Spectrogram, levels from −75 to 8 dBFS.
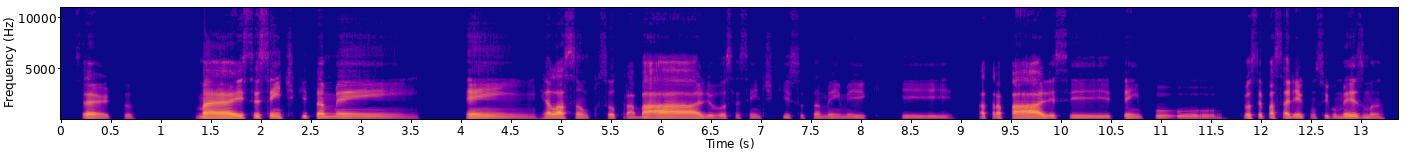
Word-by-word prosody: Certo. 115 -3 -2 0.6
Mas 140 -1 +6
você 150 +2 -1
sente 155 +1 -3
que 160 - -8
também 140 -5 -3 0.4
tem 130 -2 -2
relação 125 0 +1
com - - -37
o - - -31
seu 120 - -6
trabalho, 135 +5 +3
você 125 0 -11
sente 125 0 -18
que 130 - -16
isso 125 +1 -18
também 120 0 -12
meio 120 -1 -13 0.3
que 115 -2 -14 0.2
atrapalha 130 +3 +2
esse 115 -2 -9
tempo 115 -2 -10 0.2
que - - -49
você 115 -1 -3
passaria 115 0 -2
consigo 115 0 -15
mesma? 130 -2 -2
125 Hz, 120 wpm, -19 LUFS, 115-135 Hz, 0.6 s, Mas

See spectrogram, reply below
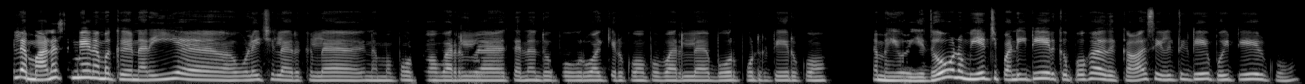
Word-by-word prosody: இல்ல, 335 0 +7
மனசுமே 310 +6 +6
நமக்கு 260 -4 +2
நெறைய 220 +6 +1 0.7
உளைச்சலா 210 +1 -3
இருக்குல்ல? 190 0 -6 0.5
நம்ம 185 0 -3
போட்டோம் 190 -1 -6
வரலை. 190 0 -1 0.3
தென்னந்தோப்பு 190 -1 -5
உருவாக்கியிருக்கோம், 190 0 -4
அப்போ 185 +1 -8
வரல. 185 +1 -3 0.2
போர் 185 -1 -2
போட்டுக்கிட்டே 190 0 -6
இருக்கோம். 185 +1 -5 0.5
நம்ம 205 -2 +3
எ - - +1
ஓ - - 0 0.2
ஏதோ 195 +9 +2
ஒண்ணு 315 -3 +4
முயற்சி 260 +1 +4
பண்ணிட்டே 235 +5 +1
இருக்க 225 -2 -3
போக, 225 +2 -2
அது 210 -3 0
காசு 230 +8 -1
இழுத்துக்கிட்டே 230 +3 -1 0.2
போயிட்டே 220 +2 -1
இருக்கும். 185 -3 -8
195 Hz, 140 wpm, -22 LUFS, 185-230 Hz, 0.7 s, இல்ல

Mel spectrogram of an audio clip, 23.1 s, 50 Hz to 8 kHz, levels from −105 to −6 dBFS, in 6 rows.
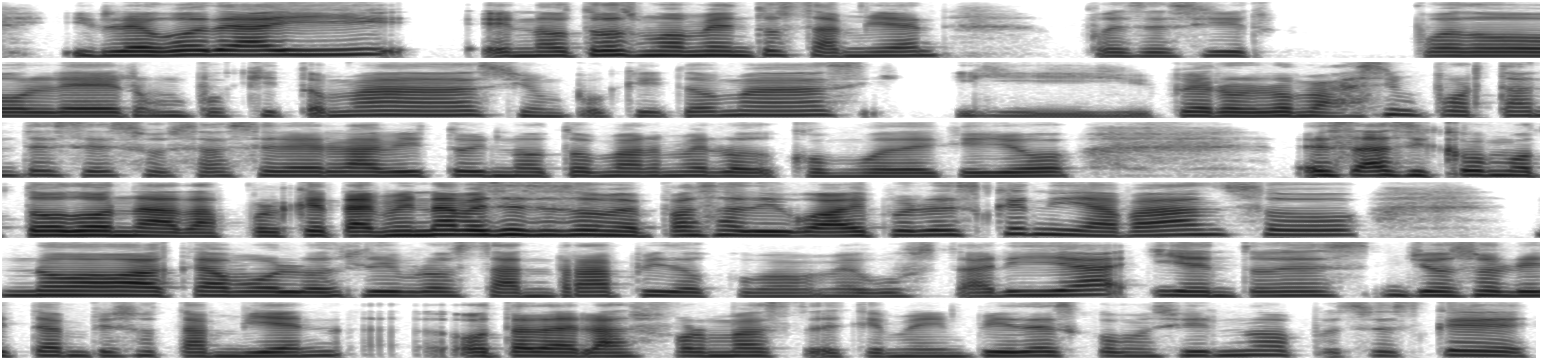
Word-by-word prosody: Y - - -6
luego 210 +3 +5
de 240 - +4
ahí, 240 +3 +3
en 190 +2 -3
otros 225 +3 +1
momentos 220 0 +1
también, 200 +2 -3 0.3
pues 185 - -7
decir, 185 +1 -7 0.4
puedo 195 -1 -1
leer 190 0 0
un 190 0 -6
poquito 185 +1 -10
más 225 +1 -1
y - - -4
un 180 - -8
poquito 200 +2 -8
más 225 0 -2 0.2
y 95 -1 -12
pero 195 -2 0
lo 200 +1 +1
más 180 +1 -5
importante 215 -2 -5
es 215 - -11
eso, 210 +1 -7
es 195 - -14
hacer 195 +2 -5
el 205 0 0
hábito 200 +1 0
y - - -2
no 195 -1 -4
tomármelo 195 -1 -2
como 175 -1 -6
de 170 0 -2
que 180 - -4
yo 190 +1 0 0.6
es 220 +1 +1
así 215 0 +4
como 220 0 +1
todo 220 0 +6
o - - +6
nada. 190 -4 +5
Porque 195 +5 0
también 215 +3 +7
a 245 - +10
veces 240 0 +6
eso 235 +1 +4
me 210 -2 +3
pasa, 220 +4 0
digo: 205 -2 +3
"Ay, 195 +1 +6
pero 225 +1 0
es 235 - -6
que 285 - -1
ni 255 -5 +1
avanzo, 240 +3 +1 0.4
no 220 +1 +4
acabo 210 -1 +3
los 195 +1 0
libros 200 -1 -1
tan 175 -1 -2
rápido 200 0 -1
como 175 -1 -9
me 175 0 -7
gustaría". 215 +8 -1
Y 220 - -1
entonces, 200 +1 -3
yo 210 -1 0
solita 205 0 0
empiezo 200 0 -6
también 185 +2 -1 0.2
otra 190 +1 0
de 185 - +3
las 180 -1 0
formas 195 -1 -2
de - - -8
que 170 - -9
me 170 - -4
impide 190 +3 +1
es 200 - -6
como 190 -1 -6
decir: 205 +3 -5
"No, 230 +1 -2
pues 210 - -17
es 200 - -9
que, 215 -5 0
200 Hz, 225 wpm, -22 LUFS, 190-220 Hz, 0.6 s, a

